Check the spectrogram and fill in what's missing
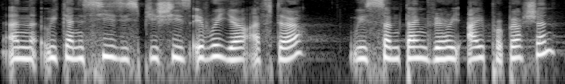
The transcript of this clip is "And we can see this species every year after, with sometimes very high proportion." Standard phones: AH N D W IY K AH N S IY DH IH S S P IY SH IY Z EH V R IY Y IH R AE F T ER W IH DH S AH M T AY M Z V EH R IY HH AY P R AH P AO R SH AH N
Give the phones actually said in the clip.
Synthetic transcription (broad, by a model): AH N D W IY K AH N S IY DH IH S S P IY SH IY Z EH V R IY Y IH R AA F T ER W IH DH S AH M T AY M V EH R IY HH AY P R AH P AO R SH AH N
